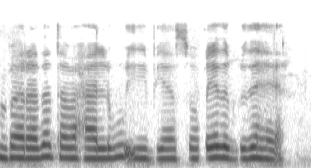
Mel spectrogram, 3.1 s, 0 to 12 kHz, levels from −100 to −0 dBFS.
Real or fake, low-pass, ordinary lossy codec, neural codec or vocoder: real; 7.2 kHz; Opus, 64 kbps; none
